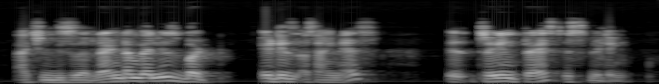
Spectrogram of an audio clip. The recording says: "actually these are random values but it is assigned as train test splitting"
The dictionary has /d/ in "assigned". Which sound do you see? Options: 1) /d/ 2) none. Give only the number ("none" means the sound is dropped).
2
